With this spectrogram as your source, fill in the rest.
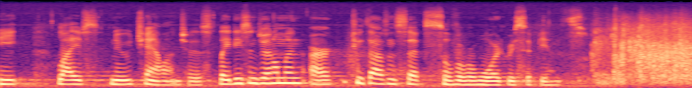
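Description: A middle-aged woman speaks into a microphone over a loudspeaker.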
